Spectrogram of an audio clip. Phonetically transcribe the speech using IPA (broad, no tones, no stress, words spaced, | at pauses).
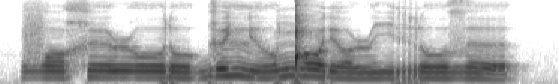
vɔxøɹo ɾoɡø lʲoŋ͡ǃɔɾʲɔɹi ro ðə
